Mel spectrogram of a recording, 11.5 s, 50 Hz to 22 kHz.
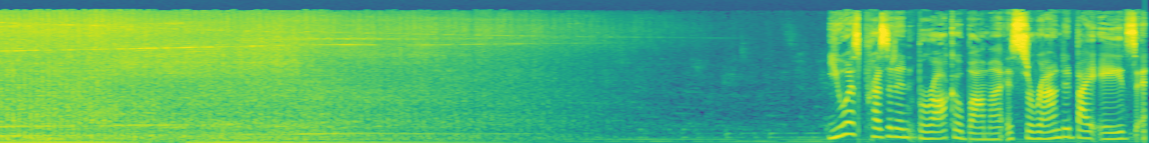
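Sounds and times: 
Black Hawk helicopter rotor thrum lifting off into the night sky: 0.0 - 6.1
speech: 8.4 - 11.4.

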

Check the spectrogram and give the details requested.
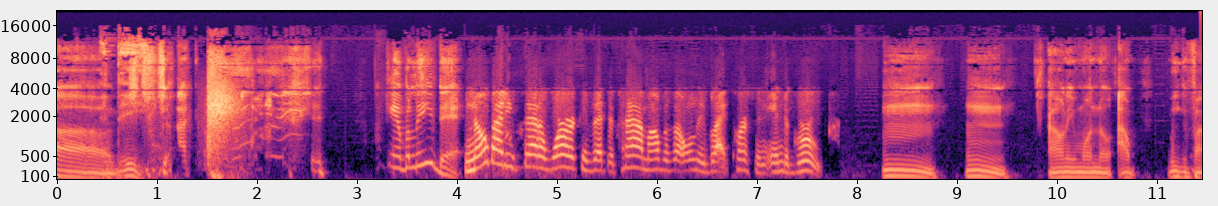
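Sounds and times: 
speech: 0.0 - 1.9, 3.4 - 9.4, 10.0 - 11.4
slap sound effect: 1.4 - 2.1
short pitched vocal tone: 8.3 - 10.8.

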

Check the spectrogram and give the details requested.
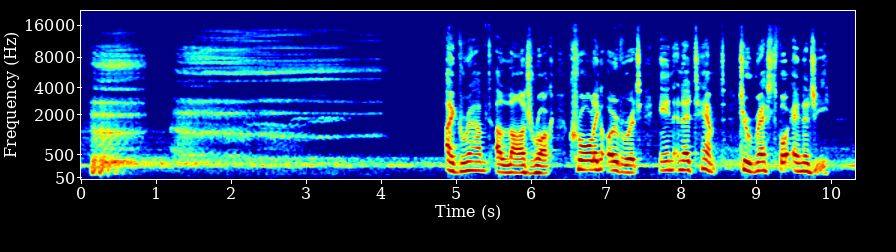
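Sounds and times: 
hoarse wheezing breath with a sharp gasp: 0.0 - 4.1
speech: 4.9 - 10.1.

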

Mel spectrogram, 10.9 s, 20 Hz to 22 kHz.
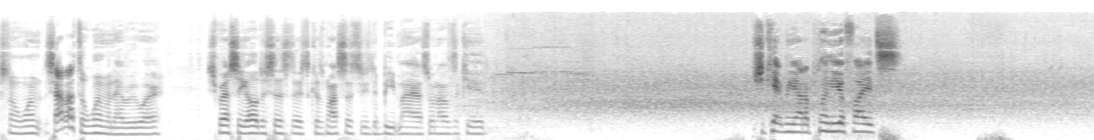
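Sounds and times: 
speech: 0.0 - 5.4, 7.5 - 9.1
dense applause of many hands clapping: 4.6 - 10.9.

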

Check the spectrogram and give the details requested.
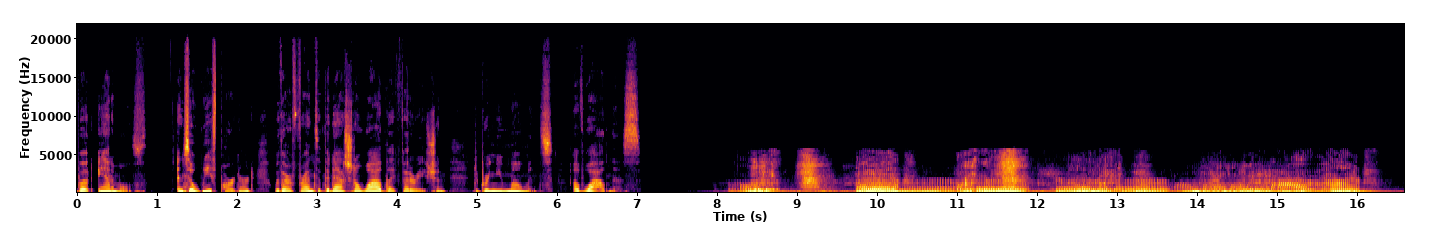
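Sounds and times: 
speech: 0.0 - 7.1, 8.1 - 10.4
Steller sea lions growling and bellowing: 8.1 - 16.5.

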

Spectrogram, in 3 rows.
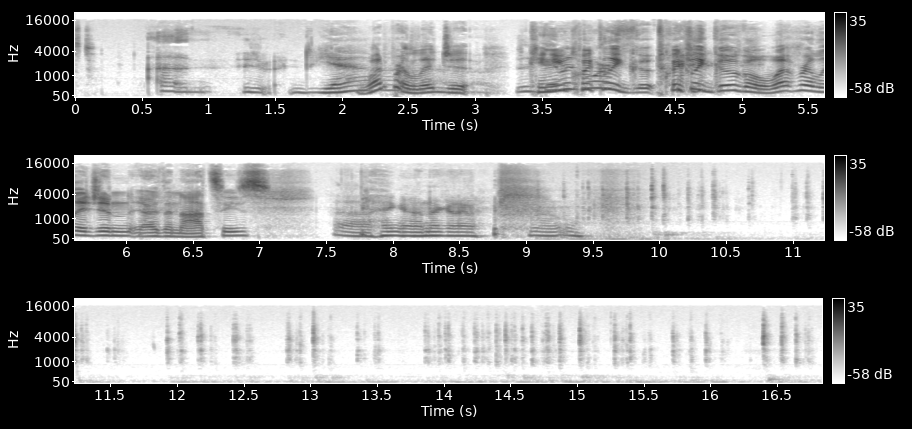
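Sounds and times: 
speech: 0.0 - 9.8
rapid uneven typing on a computer keyboard: 9.2 - 16.8.

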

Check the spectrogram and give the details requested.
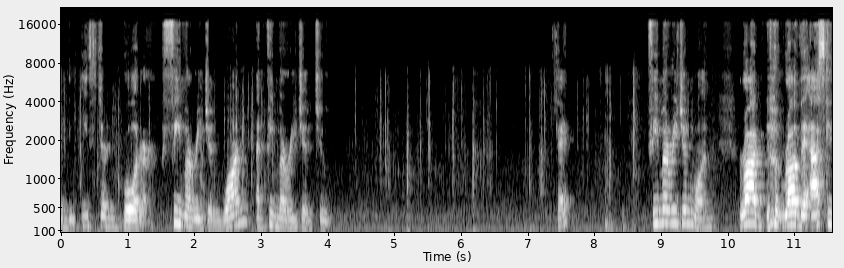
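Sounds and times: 
speech: 0.0 - 4.2, 7.4 - 7.7, 8.8 - 11.5
typing on a computer keyboard: 0.0 - 8.9
low steady hum: 0.0 - 11.5.

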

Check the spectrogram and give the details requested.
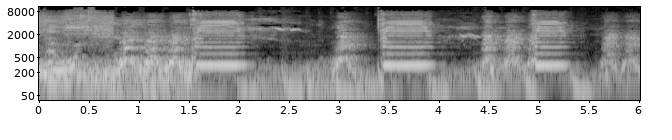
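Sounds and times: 
speech: 0.1 - 2.0, 2.9 - 3.2
neighbor's dog barking: 0.8 - 1.8, 2.9 - 3.4, 4.4 - 5.9
car horn honks set off by a homemade device: 1.5 - 2.2, 3.4 - 4.2, 4.9 - 5.5.

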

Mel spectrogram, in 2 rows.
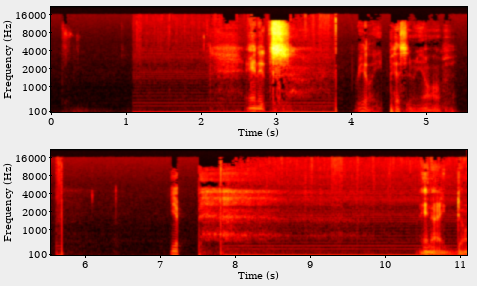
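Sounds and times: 
electrical mains hum on a broadcast line: 1.1 - 6.0, 6.7 - 11.0
speech: 2.6 - 3.3, 4.1 - 5.4.

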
